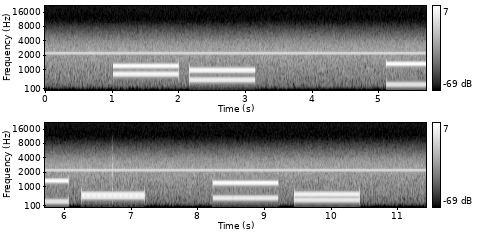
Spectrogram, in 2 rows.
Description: Aircraft SELCAL, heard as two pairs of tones, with a steady whistle near 2210 Hz. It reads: KQ-FM AR-FH EQ-CH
